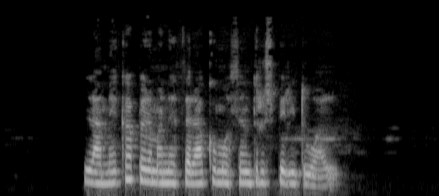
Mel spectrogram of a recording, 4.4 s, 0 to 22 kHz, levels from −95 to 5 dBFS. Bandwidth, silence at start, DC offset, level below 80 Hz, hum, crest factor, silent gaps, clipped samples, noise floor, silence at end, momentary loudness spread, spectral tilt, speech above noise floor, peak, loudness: 15.5 kHz; 0.85 s; under 0.1%; -66 dBFS; none; 18 dB; none; under 0.1%; under -90 dBFS; 1 s; 9 LU; -6 dB/octave; over 62 dB; -12 dBFS; -29 LUFS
